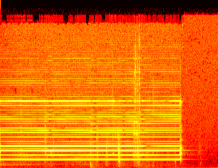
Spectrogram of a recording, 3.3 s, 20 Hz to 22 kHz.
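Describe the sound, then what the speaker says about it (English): A loud, steady electronic buzz from the ignition buzzer of a 1979 MG left unused for decades drones for nearly three seconds and then cuts off abruptly, leaving quiet background noise. "It was like an ignition buzzer?"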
